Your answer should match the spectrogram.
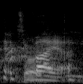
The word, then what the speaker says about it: Vaea: day you're gonna have to help with the pronunciation via via the BT French Polynesia I was born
